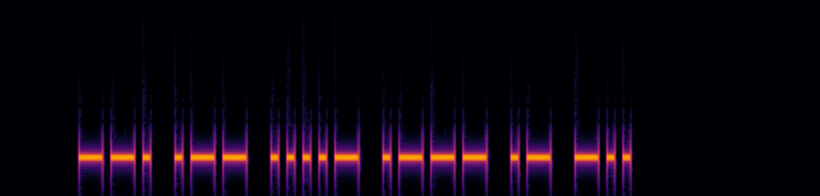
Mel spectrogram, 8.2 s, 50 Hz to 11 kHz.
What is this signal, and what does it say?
Morse code, heard as a keyed tone, about 16 wpm, 700 Hz. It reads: GW4JAD
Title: DXCC-100 Call Signs - 6 Characters - 15wpm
